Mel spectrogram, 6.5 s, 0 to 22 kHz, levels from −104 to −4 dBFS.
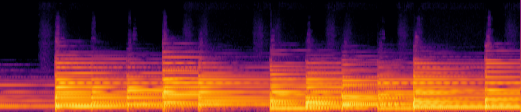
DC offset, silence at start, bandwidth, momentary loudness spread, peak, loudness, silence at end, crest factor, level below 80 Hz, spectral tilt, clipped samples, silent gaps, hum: under 0.1%; 0 s; 4.2 kHz; 9 LU; -4 dBFS; -19 LUFS; 0 s; 14 dB; -52 dBFS; -11 dB/octave; under 0.1%; none; none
